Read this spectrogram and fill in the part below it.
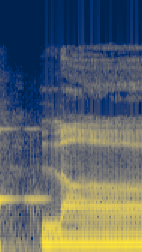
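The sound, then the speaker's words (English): After a brief quiet moment, a loud, steady electronic beep sounds and holds without wavering for about a second: the prompt tone of the Skype call testing service, signalling to record a message for playback. “After the beep, please record a message.”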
